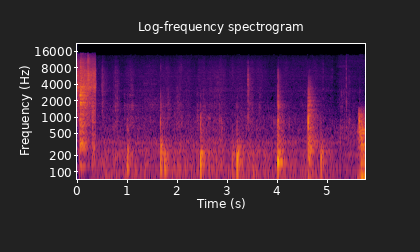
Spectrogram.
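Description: Sneakers step on a hard wooden floor.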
